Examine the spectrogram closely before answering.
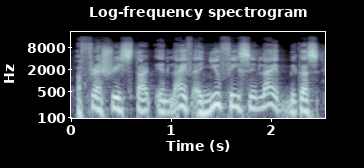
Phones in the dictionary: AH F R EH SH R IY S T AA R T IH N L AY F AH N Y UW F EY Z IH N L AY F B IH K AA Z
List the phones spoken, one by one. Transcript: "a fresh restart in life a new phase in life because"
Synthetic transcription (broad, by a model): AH F R EH SH R IY S T AA R T IH N L AY F AH N Y UW F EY S IH N L AY F B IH K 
